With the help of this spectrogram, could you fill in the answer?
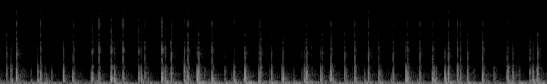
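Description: Long painted nails tap rapidly on the lid and front of a medium, hollow, polka-dot faux leather vanity case with a metal handle. The result is a fast, dense run of short, dry clicks over a soft, hollow low thump, each tap dying away almost instantly.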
